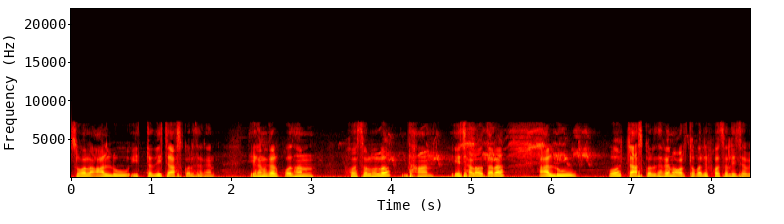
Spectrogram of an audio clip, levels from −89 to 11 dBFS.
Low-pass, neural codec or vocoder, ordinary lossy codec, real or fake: 7.2 kHz; none; MP3, 64 kbps; real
